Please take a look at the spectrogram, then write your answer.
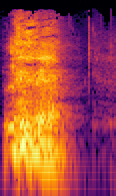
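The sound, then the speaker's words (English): A single harsh, raspy cough bursts out, lasting about half a second before trailing off into near silence. “And he just coughed all over the Balrog.”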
